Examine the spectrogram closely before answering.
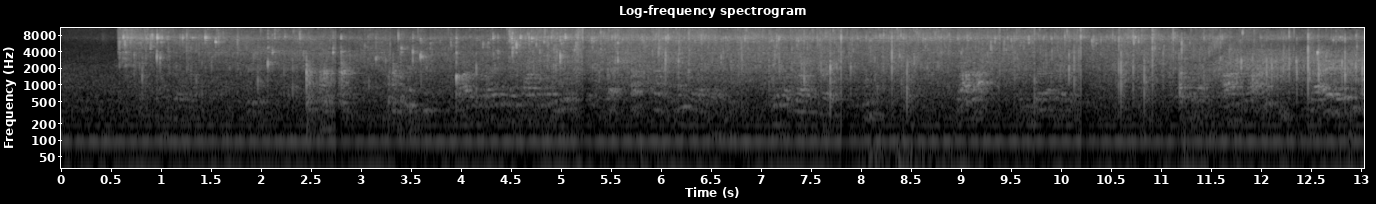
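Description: Chopped onion sizzling in hot oil in a metal kadhai, stirred and scraped with a slotted spatula. The sizzle starts suddenly about half a second in as the onion goes into the oil, with small clicks and scrapes from the spatula throughout.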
